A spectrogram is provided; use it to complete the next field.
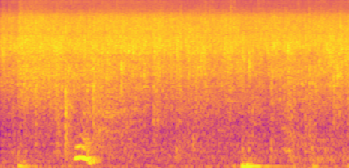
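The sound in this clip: Kielbasa sizzling as a large piece is pushed across a greasy griddle at a party: a continuous, bright hiss of frying grease with a brief low scrape or thump.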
